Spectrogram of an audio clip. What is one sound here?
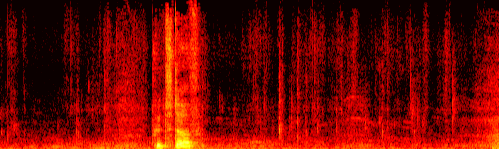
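A man rubs shaving lather onto his face with a soft squishing sound.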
